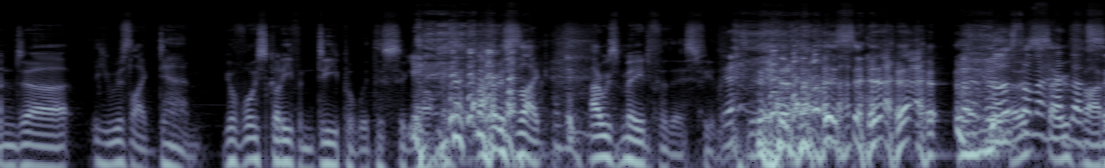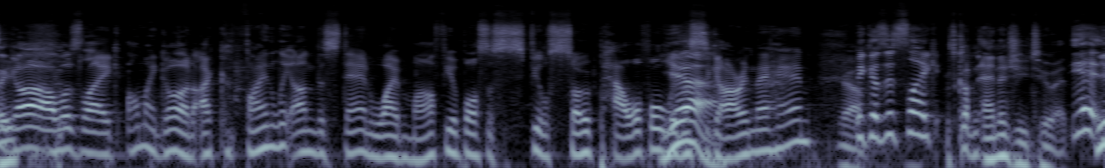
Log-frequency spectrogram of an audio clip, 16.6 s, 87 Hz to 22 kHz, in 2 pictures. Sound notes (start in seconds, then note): 3.1 laughing; 5.4 all laughing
